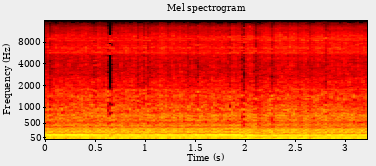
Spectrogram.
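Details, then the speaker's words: 1950 Chevy custom that sat outside for 21 years, first start after hooking up the battery. It gives a smooth, steady low idle with no knocks or misses, excellent oil pressure, and it is charging. "wow great spark ow yeah look at that it's working beautiful runs wonderful considering it's been sitting here all this time"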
